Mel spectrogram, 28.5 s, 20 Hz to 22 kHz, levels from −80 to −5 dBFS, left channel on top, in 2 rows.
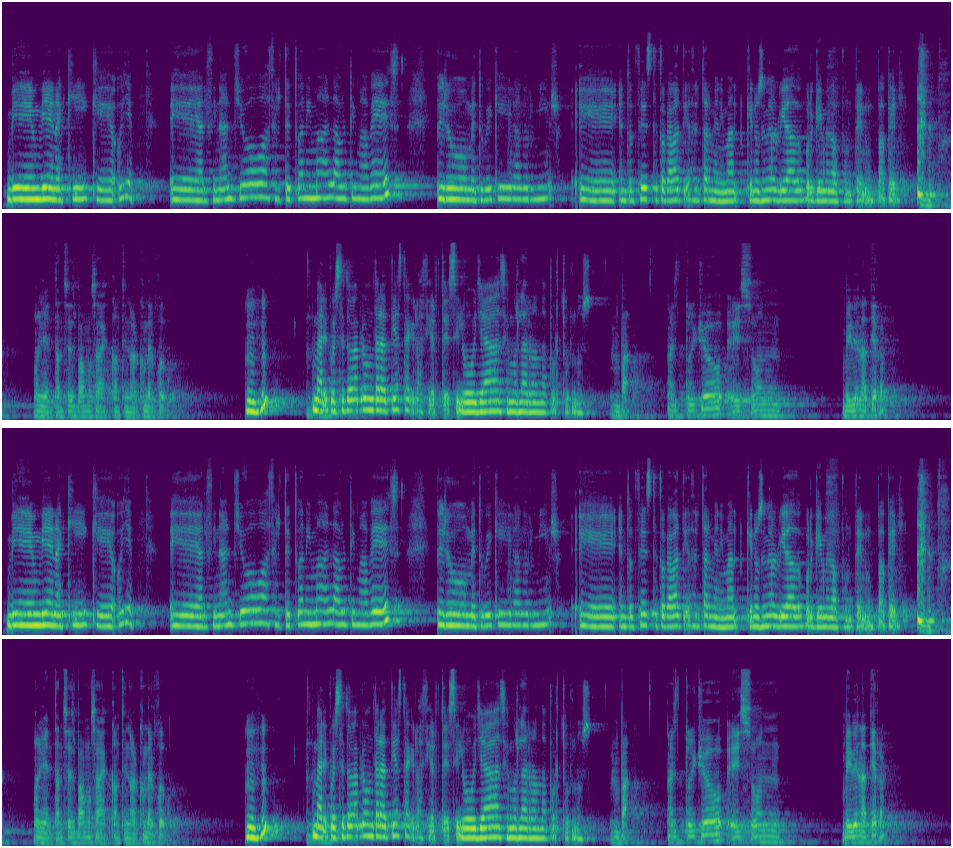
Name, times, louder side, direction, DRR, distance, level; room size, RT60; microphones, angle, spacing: voice 1, 0.1-2.0 2.5-8.3 8.6-13.9 17.9-18.3 18.9-23.0, equal, 15° right, 11 dB, 0.7 m, -22 dB
voice 2, 14.7-16.7 18.8-19.2 23.3-23.6 24.2-25.9 26.8-27.5, right 2 dB, 75° right, 9 dB, 1.6 m, -29 dB
26.5 x 26.5 x 8.2 m, 1.5 s
head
